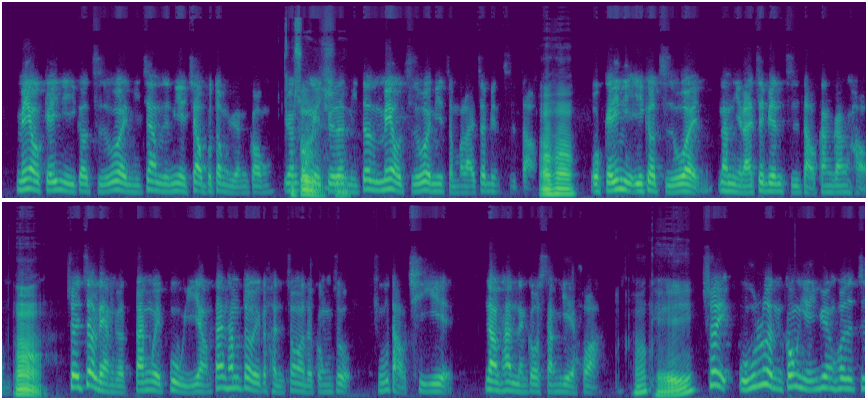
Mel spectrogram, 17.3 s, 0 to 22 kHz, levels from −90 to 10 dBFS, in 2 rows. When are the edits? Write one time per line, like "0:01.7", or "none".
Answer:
0:08.7
0:12.3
